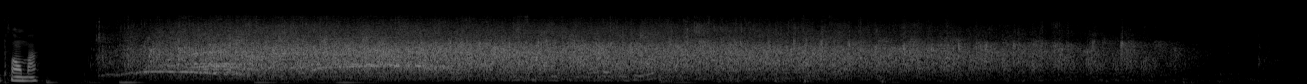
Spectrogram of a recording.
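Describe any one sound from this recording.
A large audience applauds loudly and then fades.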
